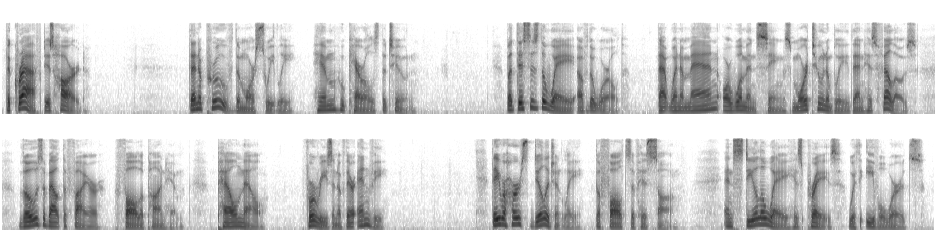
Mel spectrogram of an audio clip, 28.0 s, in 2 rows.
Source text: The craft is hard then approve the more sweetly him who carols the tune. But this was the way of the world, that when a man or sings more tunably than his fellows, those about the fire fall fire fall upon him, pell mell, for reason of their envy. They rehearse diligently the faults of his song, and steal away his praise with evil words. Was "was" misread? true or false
true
